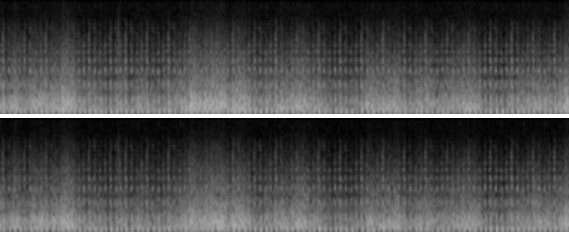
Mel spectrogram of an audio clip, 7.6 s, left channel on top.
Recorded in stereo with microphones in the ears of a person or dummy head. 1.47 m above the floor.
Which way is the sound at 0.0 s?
10° left (ahead or behind).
